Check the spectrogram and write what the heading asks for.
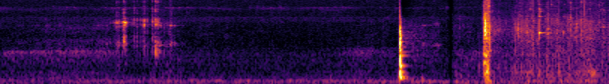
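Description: Hand digging tools working into soil: a few faint clicks, then two sharp knocks about two and a half and three seconds in, followed by scraping and crumbling of dirt.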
